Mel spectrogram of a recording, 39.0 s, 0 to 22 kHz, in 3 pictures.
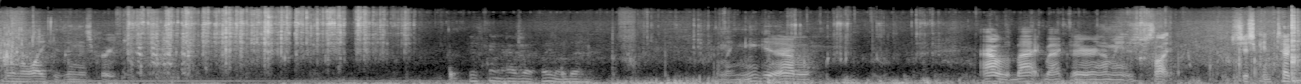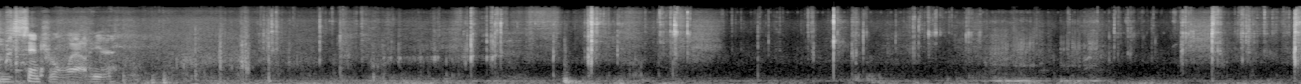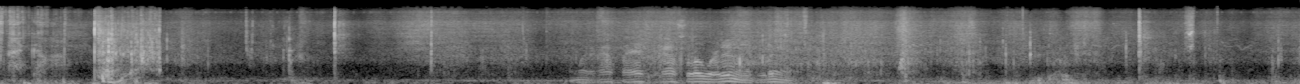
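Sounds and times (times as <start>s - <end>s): fish handling clicks and rustles: 1.2s - 4.2s, 15.3s - 26.3s.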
